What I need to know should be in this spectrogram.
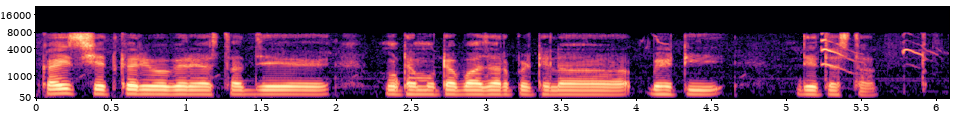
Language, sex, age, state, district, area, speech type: Marathi, male, 18-30, Maharashtra, Hingoli, urban, spontaneous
